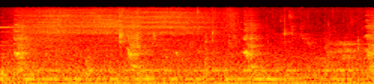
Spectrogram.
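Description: Water trickling and splashing as a wet leather chamois is squeezed out. It is steady for about a second and a half, then eases off, over the steady hum of a potter's wheel motor.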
